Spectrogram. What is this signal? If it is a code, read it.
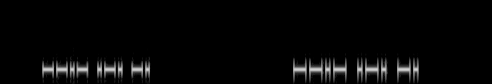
Morse code, heard as a keyed tone, about 40 wpm, 700 Hz. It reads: QRN QRN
